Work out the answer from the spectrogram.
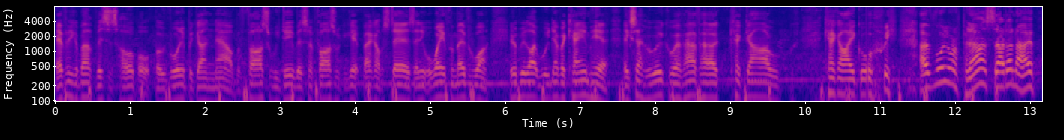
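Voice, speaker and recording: A man's voice: lowish voice, fast. A man reading visual novel narration aloud as a let's player, theatrical but stumbling over words and breaking into jokey asides. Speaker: video game let's player. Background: game music.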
